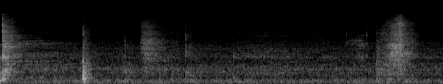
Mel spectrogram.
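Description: A single sharp click about a second in, then faint handling noise and a soft knock near the end, over low steady room noise.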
